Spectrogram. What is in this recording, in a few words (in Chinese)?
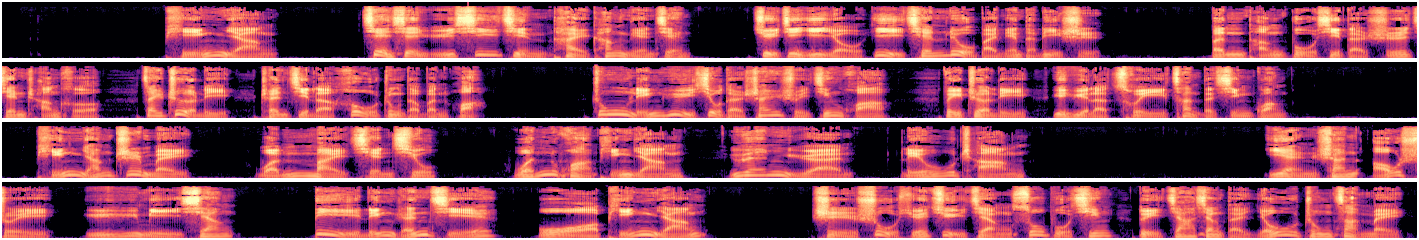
男, 地区; 文化平阳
